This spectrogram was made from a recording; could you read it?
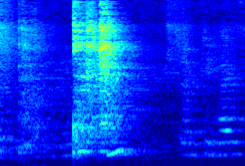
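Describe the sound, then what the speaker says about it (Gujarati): Dishes and utensils are gathered up in a home kitchen, a sudden loud clatter of pots and metal ware followed by softer clinks, with a voice speaking faintly afterward. "વાસણ ભેગા કરી લે."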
